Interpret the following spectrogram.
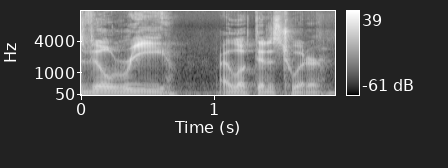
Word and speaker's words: Vilray: always pronouncing it incorrectly I thought it was Vil ray but it is Volare I looked at his Twitter Vil REE is amazing in my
